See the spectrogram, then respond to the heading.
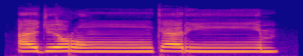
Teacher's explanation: کلمت کریم میں حرف الرا کے نیچے زیر ہے، لہذا یہاں را کا حکم ہے ترقیق، تو ہمیں حرف الرا کو پتلی آواز میں پڑھنا ہے · اخفاء کا معنی ہے چھپا دینا، تو ہم تنوین کو چھپاتے ہوئے اور غنہ کے ساتھ یہ حکم کو ادا کریں گے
